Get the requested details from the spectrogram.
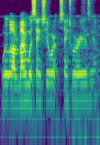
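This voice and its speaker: A man's voice: fairly high pitch, completely flat delivery, very fast, a little hiss or hum. A man acting as game master, casually narrating and refereeing a tabletop game.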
